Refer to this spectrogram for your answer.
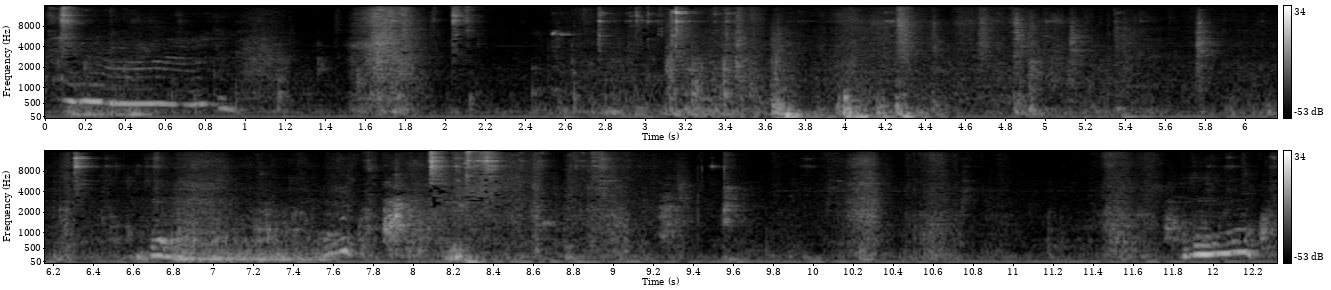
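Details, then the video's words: Two dogs, Macy and Lilly, play fighting on a couch, nibbling at each other's faces and wagging their tails; low rumbling growls and a short whine come between soft thumps and rustling indoors. "Dogs Adorably Play Fight on Couch"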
